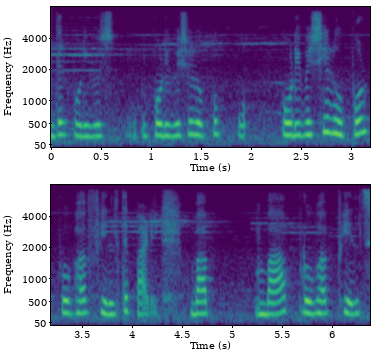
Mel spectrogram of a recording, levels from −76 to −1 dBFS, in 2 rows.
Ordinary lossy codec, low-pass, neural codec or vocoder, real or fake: none; 7.2 kHz; none; real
